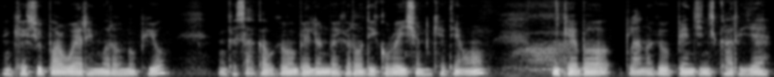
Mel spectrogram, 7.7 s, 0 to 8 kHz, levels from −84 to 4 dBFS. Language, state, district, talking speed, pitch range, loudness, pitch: Kokborok, Tripura, Dhalai, 155 wpm, 105-115 Hz, -17 LUFS, 105 Hz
